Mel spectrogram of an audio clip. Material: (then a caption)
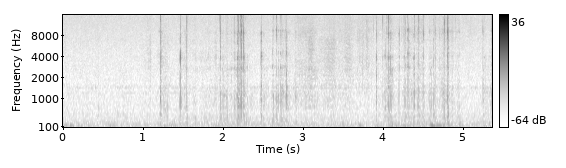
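Plastic. Long nails scratch the white plastic spike discs of a blue fabric acupressure mat held flat, making quiet, sharp, crackly scratching and clicking bursts. The bursts come irregularly over a steady low rumble.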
